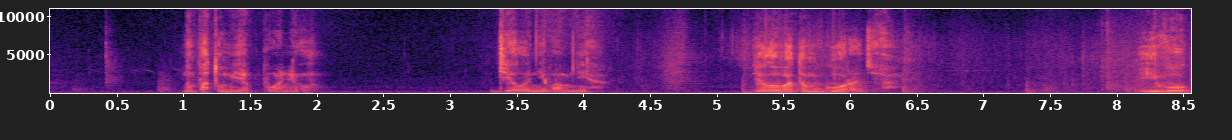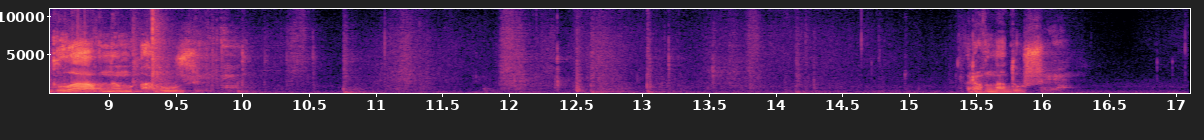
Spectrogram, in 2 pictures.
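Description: A man speaks calmly and seriously nearby.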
